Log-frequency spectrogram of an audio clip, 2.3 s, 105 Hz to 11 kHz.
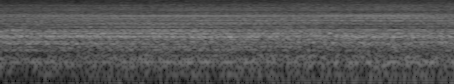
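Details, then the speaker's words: Webb Wahcheon lathe on a VFD fed 220 V single phase, 20-second default ramp to 1800 rpm at 60 Hz: steady even motor hum with smooth high gearbox whir, no knocks or grinding; normal run at full speed. "I mean that's taking the full timeframe but there it is 1800 rpm"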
